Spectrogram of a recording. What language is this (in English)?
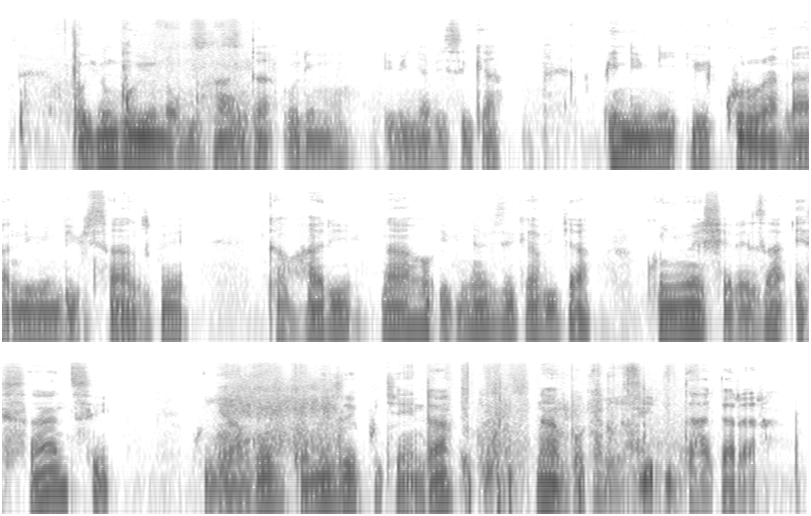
Kinyarwanda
